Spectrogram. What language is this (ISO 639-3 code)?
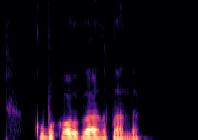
uzb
